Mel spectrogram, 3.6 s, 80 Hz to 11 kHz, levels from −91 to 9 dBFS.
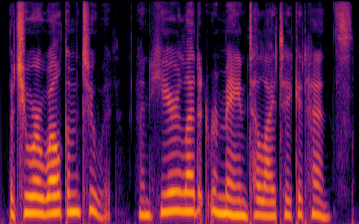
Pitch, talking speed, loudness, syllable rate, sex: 230 Hz, 265 wpm, -17 LUFS, 6.8 syllables/s, female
